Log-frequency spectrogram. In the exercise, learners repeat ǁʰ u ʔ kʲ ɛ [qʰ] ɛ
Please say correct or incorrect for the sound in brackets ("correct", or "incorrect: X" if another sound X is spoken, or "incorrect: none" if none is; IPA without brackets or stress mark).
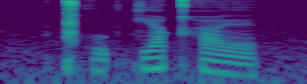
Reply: correct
